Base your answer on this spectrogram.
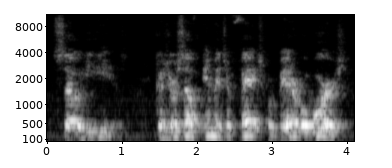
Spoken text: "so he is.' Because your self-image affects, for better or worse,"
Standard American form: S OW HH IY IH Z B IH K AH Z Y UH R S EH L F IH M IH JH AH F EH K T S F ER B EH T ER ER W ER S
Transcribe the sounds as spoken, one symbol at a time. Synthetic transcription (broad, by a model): S OW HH IY IH Z K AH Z Y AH R S EH L F IH M IH JH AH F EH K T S F ER B EH T ER ER W ER S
